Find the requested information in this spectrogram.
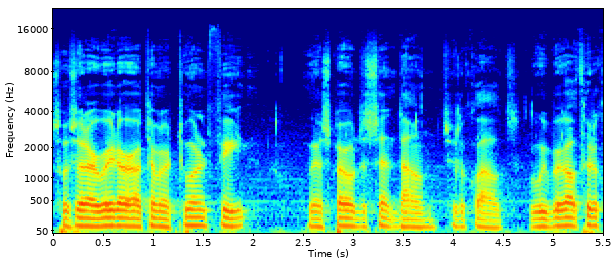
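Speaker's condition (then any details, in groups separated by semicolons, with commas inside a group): Parkinson's disease; hard time talking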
